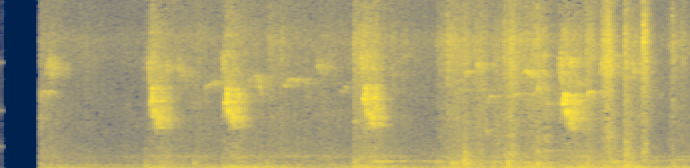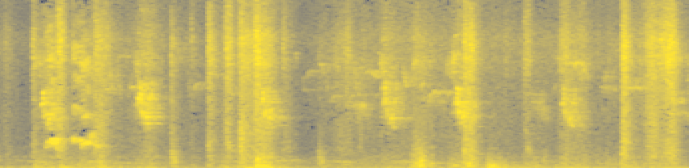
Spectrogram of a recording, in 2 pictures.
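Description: Small birds chirping: short, high calls repeated every second or so, some closely bunched.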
